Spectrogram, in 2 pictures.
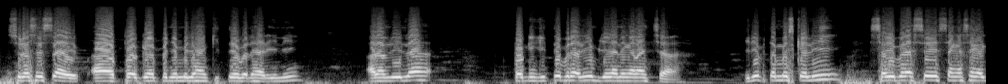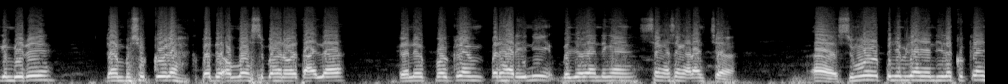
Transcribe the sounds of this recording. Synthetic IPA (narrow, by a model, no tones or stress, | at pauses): sudahs̬ələsajəpɾoɡɾampəɲə̃mbəliɦankit̪əpadəɦaɾiːnĩ | ʔalhamd̪ulilah | pɾoɡɾɛŋkit̪əpadaɦaɾinĩbərd͡ʒalandəŋãnlaɲt͡ʃa̰ | d͡ʒadipərt̪amə̃sə̥kalisajabəɾasəsaŋat̪̚saŋat̪̚ɡəmbiɾədanbərsukʊrlahkə̥padaʔɑlːɑhsubəɦanwat̪aala | kəɾanə̃pɾoɡɾɛmpadəɦaɾiːnĩbərd͡ʒalandəŋãnsaŋat̪̚s̬aŋat̪̚laɲt͡ʃa | əsəmuəpəɲəmbəliɦanjaŋdilakukan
